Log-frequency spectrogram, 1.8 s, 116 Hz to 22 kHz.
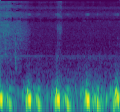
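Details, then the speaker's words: Fetal heartbeat on a hospital Doppler monitor during labor, with the mother having frequent painful contractions: rhythmic whooshing pulses, about 135–140 beats a minute. "You can hear heartbeat in the background. Where's it coming from? Very clear. I don't know. That little screen."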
